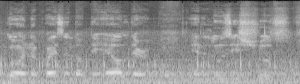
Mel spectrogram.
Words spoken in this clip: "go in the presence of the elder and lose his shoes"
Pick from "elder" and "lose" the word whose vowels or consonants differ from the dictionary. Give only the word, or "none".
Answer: none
